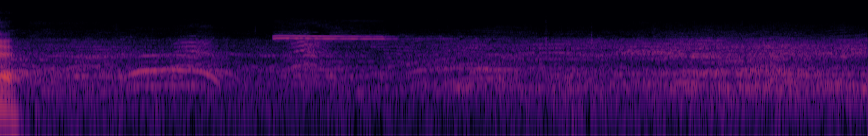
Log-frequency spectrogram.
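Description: A referee's whistle blown in one short, shrill blast about one and a half seconds in, stopping play, over players' shouts and the open hum of a football stadium.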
